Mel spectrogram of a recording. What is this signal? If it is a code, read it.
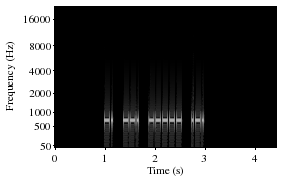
Morse code, heard as a keyed tone, about 36 wpm, spaced as for 25 wpm, 700 Hz. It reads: NG0R
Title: USA Call Signs - 2x Character Spacing - 35wpm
